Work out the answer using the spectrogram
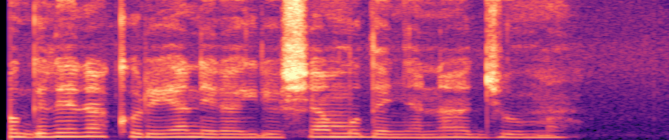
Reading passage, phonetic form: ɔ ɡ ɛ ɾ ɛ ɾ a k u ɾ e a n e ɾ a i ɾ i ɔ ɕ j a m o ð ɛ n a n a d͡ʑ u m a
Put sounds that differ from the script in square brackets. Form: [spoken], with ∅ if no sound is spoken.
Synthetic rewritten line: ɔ ɡ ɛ ɾ ɛ ɾ a k [o] ɾ e a n e ɾ a i ɾ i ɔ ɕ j a m o ð ɛ [ɲ] a n a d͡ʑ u m a

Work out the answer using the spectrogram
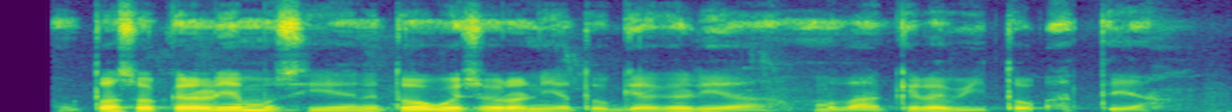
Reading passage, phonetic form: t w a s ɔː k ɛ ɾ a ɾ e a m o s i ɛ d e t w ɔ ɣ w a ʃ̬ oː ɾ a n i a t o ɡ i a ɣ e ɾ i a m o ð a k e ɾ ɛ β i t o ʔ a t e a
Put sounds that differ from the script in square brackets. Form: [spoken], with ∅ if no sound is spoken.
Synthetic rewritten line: t w a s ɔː k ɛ ɾ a ɾ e a m o s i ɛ [n] e t w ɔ ɣ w [e] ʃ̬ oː ɾ a n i a t o ɡ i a ɣ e ɾ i a m o ð a k e ɾ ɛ β i t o ʔ a t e a

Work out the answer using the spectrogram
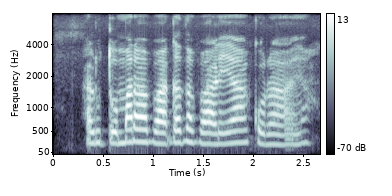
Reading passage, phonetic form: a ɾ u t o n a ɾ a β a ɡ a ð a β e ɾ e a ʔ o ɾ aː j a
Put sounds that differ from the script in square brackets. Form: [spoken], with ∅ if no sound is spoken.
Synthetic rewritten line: a ɾ u t o [m] a ɾ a β a ɡ a ð a β [a] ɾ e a [k] o ɾ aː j a

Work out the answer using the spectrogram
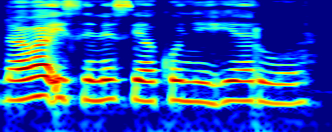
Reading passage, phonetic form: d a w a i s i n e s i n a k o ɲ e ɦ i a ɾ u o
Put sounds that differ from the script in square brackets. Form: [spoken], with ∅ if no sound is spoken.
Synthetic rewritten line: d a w a i s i n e s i [∅] a k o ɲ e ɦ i a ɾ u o

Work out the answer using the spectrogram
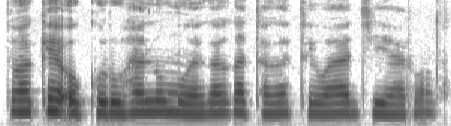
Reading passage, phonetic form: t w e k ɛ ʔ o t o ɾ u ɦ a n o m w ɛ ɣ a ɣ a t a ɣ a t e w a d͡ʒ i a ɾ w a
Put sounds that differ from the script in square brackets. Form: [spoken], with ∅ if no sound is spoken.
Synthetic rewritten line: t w [a] k ɛ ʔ o [k] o ɾ u ɦ a n o m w ɛ ɣ a ɣ a t a ɣ a t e w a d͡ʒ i a ɾ w a

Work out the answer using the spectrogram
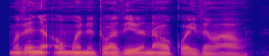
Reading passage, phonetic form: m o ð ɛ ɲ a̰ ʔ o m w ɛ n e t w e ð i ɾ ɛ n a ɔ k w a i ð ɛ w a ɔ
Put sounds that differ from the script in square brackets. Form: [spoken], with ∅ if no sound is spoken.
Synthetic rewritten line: m o ð ɛ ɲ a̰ ʔ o m w ɛ n e t w [a] ð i ɾ ɛ n a ɔ k w a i ð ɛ w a ɔ

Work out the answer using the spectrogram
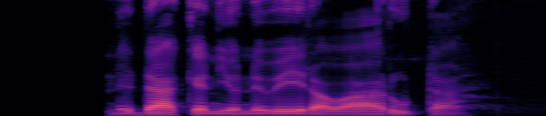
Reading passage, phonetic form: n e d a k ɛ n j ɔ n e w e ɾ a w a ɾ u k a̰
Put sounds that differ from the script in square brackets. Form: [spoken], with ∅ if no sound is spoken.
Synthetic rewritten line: n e d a k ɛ n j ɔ n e w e ɾ a w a ɾ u [t] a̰

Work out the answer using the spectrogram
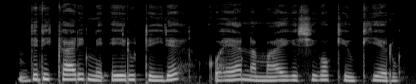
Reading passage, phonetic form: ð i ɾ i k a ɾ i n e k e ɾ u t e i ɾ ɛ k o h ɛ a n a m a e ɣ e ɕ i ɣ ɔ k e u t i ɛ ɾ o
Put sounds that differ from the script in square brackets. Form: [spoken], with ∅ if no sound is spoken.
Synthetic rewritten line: ð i ɾ i k a ɾ i n e [ʔ] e ɾ u t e i ɾ ɛ k o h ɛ a n a m a e ɣ e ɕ i ɣ ɔ k e u [k] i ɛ ɾ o

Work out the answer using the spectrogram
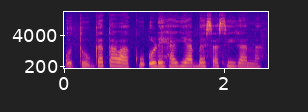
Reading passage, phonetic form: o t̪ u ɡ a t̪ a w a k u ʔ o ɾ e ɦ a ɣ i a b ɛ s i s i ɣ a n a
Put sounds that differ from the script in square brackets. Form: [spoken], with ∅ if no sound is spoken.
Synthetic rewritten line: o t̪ u ɡ a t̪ a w a k u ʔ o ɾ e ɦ a ɣ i a b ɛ s [a] s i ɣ a n a

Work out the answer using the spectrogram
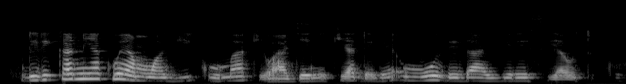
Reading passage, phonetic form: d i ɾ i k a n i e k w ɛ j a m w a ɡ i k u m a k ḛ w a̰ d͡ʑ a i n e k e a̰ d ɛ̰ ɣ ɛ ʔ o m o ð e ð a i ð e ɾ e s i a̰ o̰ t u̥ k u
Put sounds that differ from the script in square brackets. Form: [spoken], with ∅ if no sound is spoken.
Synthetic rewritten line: d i ɾ i k a n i [a] k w ɛ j a m w a ɡ i k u m a k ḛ w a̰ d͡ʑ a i n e k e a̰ d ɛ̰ ɣ ɛ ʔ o m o ð e ð a i [ɣ] e ɾ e s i a̰ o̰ t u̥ k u

